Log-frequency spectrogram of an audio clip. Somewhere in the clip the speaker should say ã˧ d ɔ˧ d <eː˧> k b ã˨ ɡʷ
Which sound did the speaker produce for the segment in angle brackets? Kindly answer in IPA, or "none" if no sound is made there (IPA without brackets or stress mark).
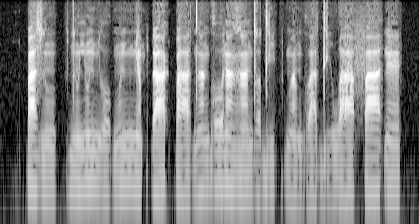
iː˧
